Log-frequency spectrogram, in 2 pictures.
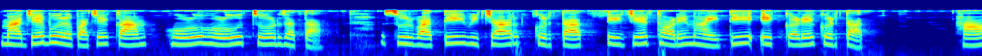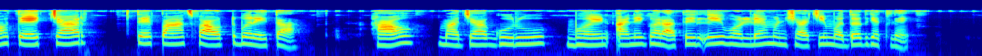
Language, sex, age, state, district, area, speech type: Goan Konkani, female, 18-30, Goa, Sanguem, rural, spontaneous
